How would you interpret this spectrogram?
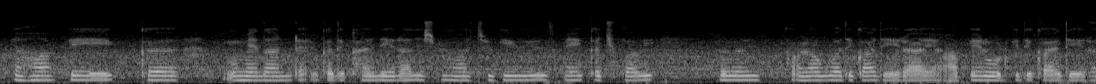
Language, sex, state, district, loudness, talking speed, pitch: Hindi, female, Chhattisgarh, Jashpur, -26 LUFS, 145 wpm, 195 Hz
